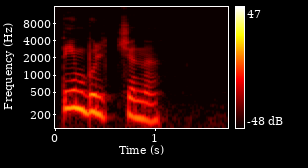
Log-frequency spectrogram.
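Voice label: "тімбыльтчыны", Komi, female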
